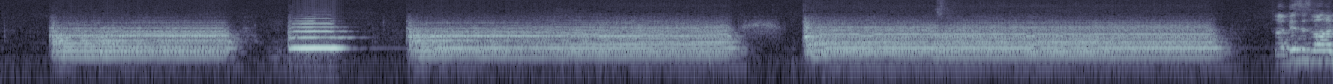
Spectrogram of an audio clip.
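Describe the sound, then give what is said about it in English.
A wind instrument sounds long sustained tones with a hummed voice layered over them, forming buzzing chords that hold for several seconds at a time, with brief pauses between and a short higher sung note in the middle. “Also, uh, especially in this case, uh, okay, anyway, it works with all these things if you uh, not only, let's say, if you keep, keep the sung note and move the blown note.”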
